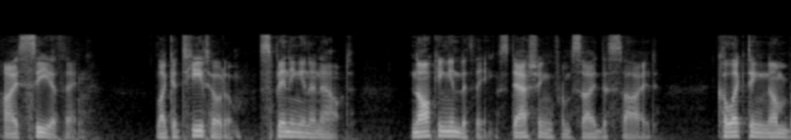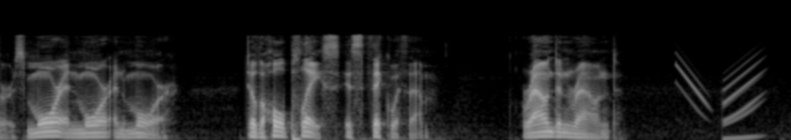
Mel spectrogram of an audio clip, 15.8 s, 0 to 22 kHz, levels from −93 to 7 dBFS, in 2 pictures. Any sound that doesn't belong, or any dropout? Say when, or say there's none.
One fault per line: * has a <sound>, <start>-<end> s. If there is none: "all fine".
* has a chirp, 14.7-15.6 s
